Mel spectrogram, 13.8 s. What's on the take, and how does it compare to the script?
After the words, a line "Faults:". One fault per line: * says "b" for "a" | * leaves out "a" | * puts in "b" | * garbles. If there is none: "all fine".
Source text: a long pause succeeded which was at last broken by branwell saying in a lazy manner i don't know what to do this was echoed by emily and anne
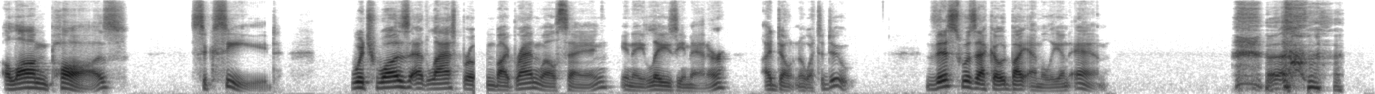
a long pause succeed which was at last broken by branwell saying in a lazy manner i don't know what to do this was echoed by emily and anne
Faults:
* says "succeed" for "succeeded"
